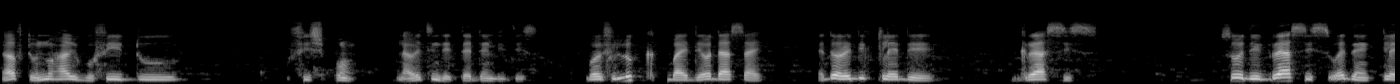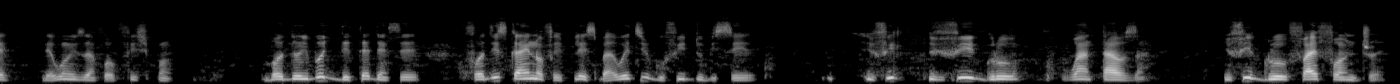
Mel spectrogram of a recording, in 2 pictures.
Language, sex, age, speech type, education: Nigerian Pidgin, male, 30-45, spontaneous, tertiary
